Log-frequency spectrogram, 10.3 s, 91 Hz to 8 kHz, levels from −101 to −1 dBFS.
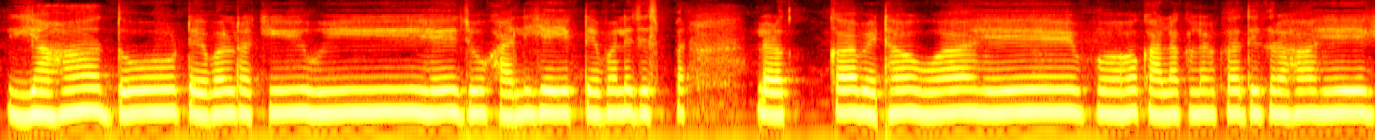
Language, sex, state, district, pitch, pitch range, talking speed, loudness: Hindi, female, Chhattisgarh, Sarguja, 220 Hz, 215-225 Hz, 145 wpm, -14 LUFS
